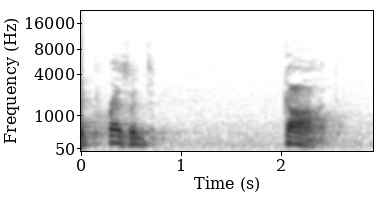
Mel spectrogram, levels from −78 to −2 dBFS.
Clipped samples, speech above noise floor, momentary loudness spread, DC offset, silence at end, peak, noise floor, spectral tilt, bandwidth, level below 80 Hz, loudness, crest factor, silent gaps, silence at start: under 0.1%; 35 dB; 20 LU; under 0.1%; 0.45 s; -4 dBFS; -54 dBFS; -8 dB/octave; 10 kHz; -64 dBFS; -20 LUFS; 20 dB; none; 0 s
